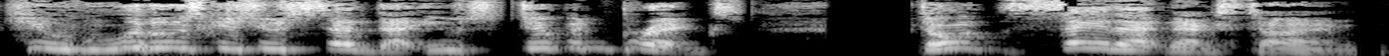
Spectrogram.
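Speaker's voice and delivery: hammed-up frustrated ruling; exasperated judge. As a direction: scold them like a fed-up judge. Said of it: "the judge was like".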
